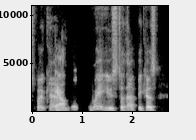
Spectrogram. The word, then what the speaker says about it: Spokane: you're in spokane which is spelt spokane but pronounced spokane we're used to that because we have a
